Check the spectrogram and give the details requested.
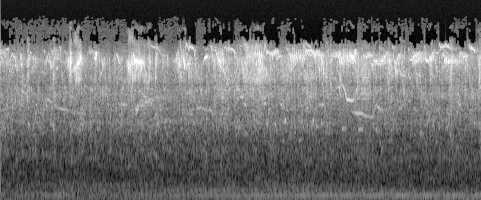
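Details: Common starlings singing in autumn while preening, a long stream of high crackling chatter and squeaks with several slurred whistles, one dipping then rising near the end.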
